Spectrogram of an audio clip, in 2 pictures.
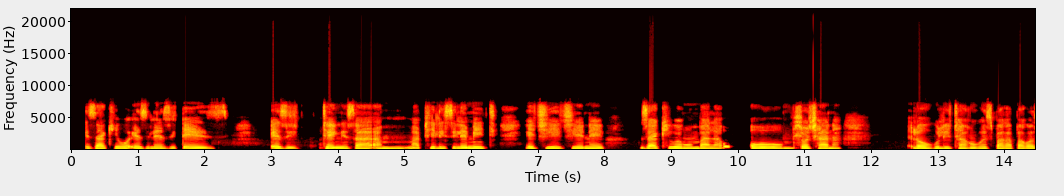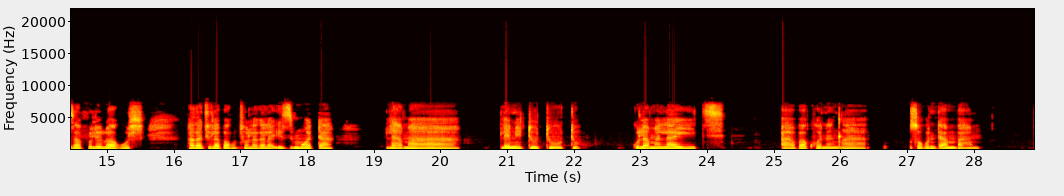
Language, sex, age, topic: North Ndebele, female, 36-49, health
